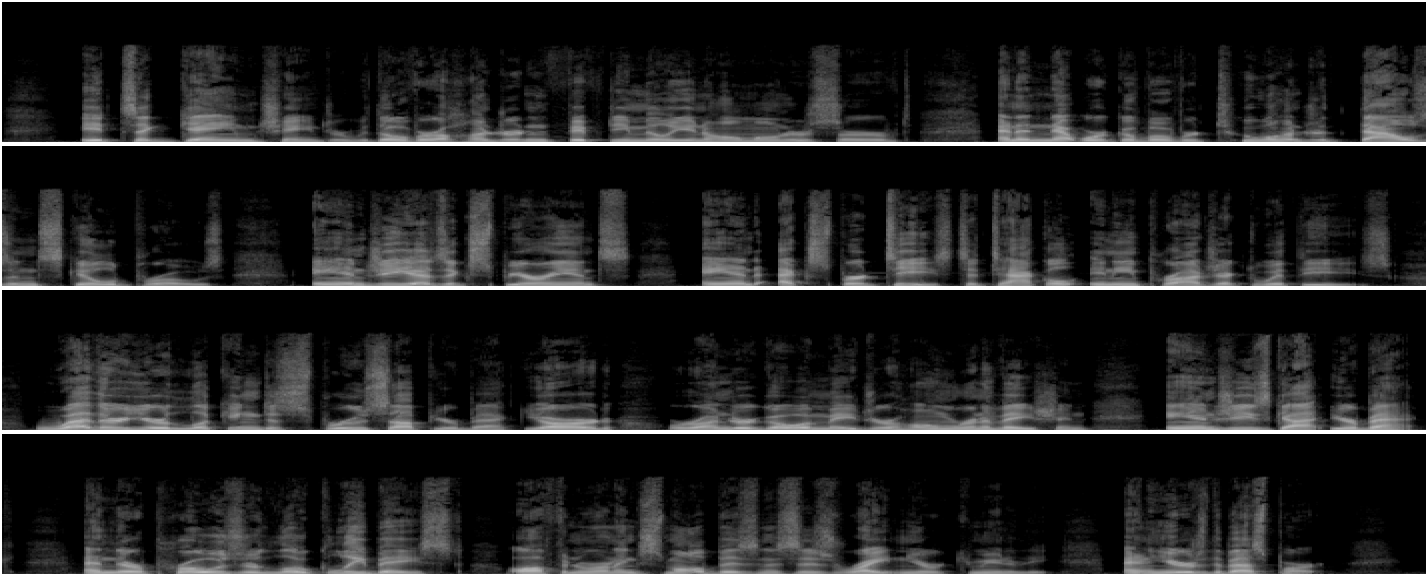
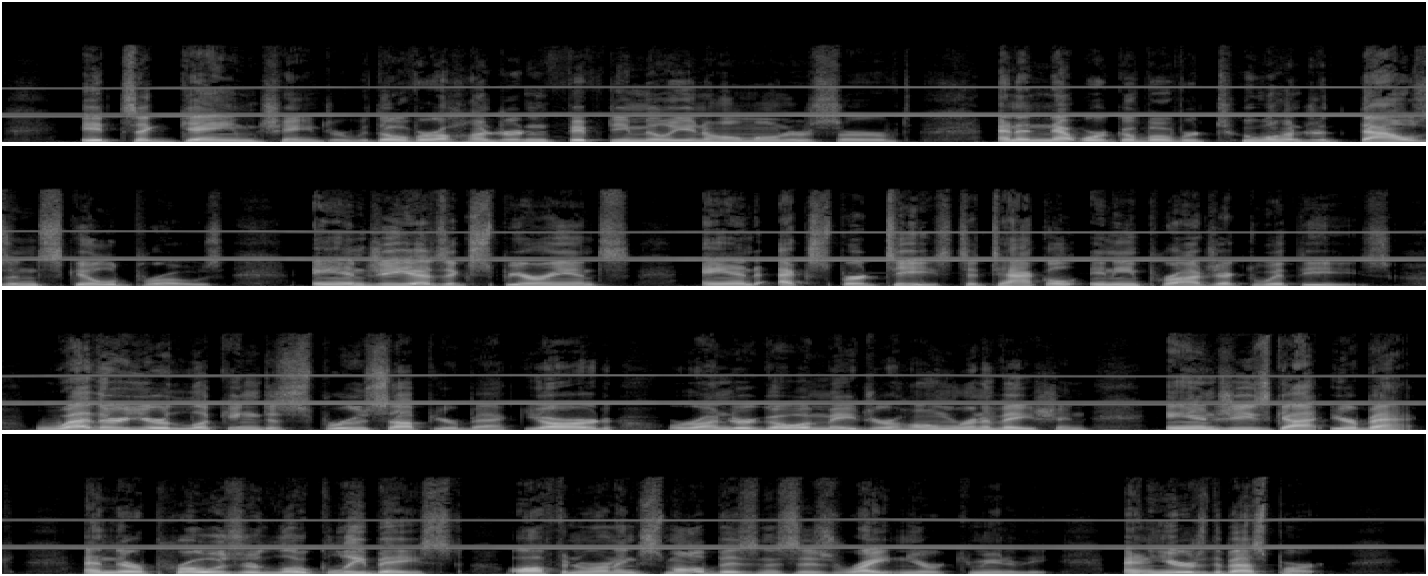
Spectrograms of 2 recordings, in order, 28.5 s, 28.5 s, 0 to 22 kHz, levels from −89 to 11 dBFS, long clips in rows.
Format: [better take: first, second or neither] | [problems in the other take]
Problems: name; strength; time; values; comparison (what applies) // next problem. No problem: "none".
first | high-pitched whine; noticeable; throughout; 4 kHz, 10 dB below the speech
